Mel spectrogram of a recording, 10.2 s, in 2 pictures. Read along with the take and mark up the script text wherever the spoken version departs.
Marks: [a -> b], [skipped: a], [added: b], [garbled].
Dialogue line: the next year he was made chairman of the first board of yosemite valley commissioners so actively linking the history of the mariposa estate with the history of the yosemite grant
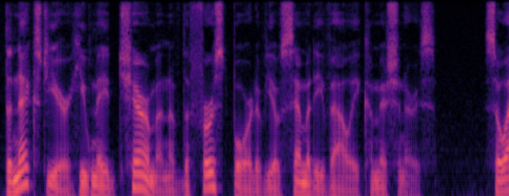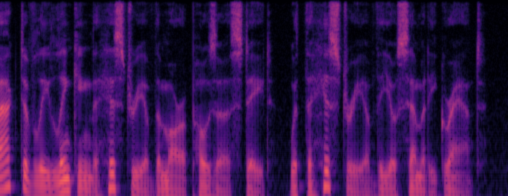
the next year he [skipped: was] made chairman of the first board of yosemite valley commissioners so actively linking the history of the mariposa estate with the history of the yosemite grant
